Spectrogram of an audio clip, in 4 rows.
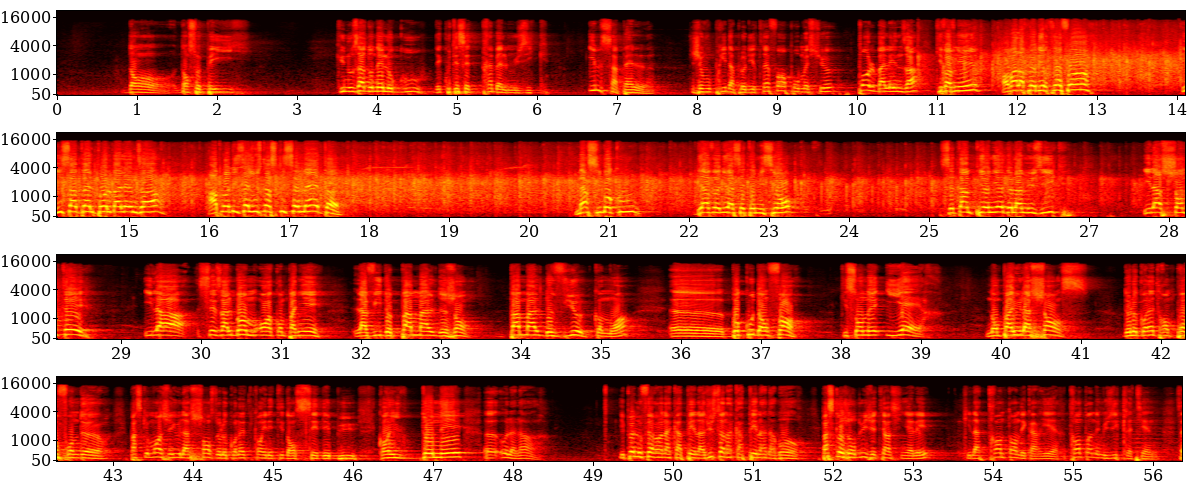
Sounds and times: Speech: 0.8s - 2.4s, 3.5s - 13.0s, 14.0s - 17.7s, 20.6s - 21.5s, 22.1s - 23.8s, 25.2s - 26.8s, 27.7s - 48.5s, 49.2s - 56.3s.

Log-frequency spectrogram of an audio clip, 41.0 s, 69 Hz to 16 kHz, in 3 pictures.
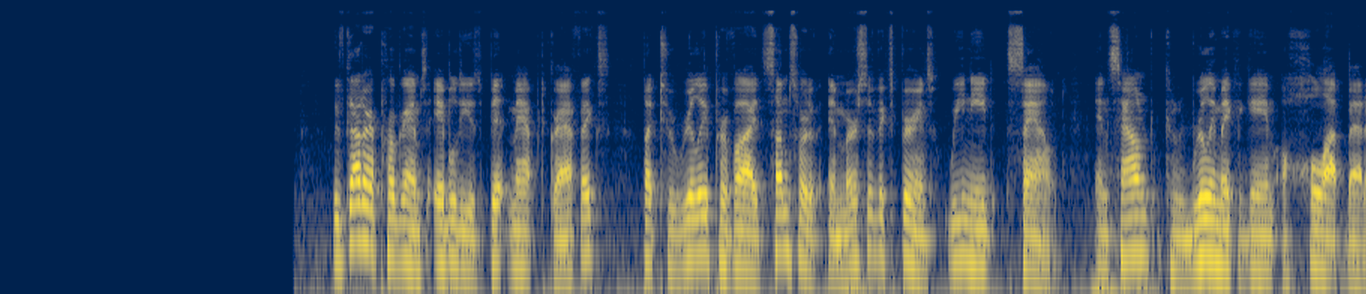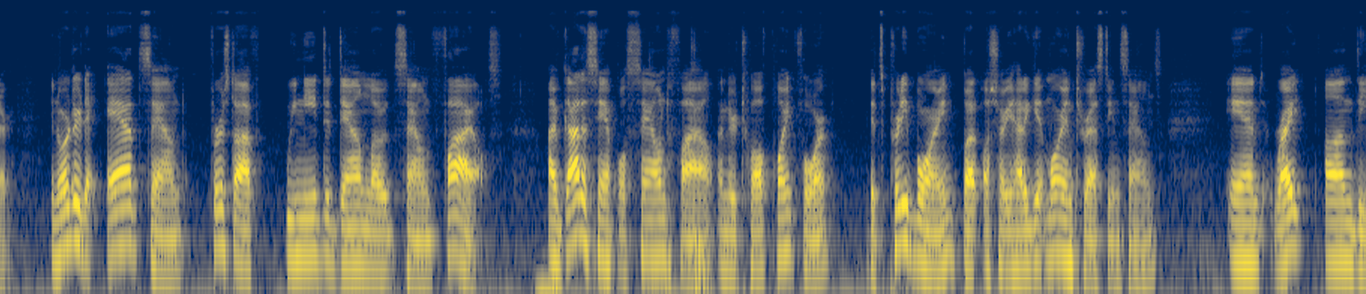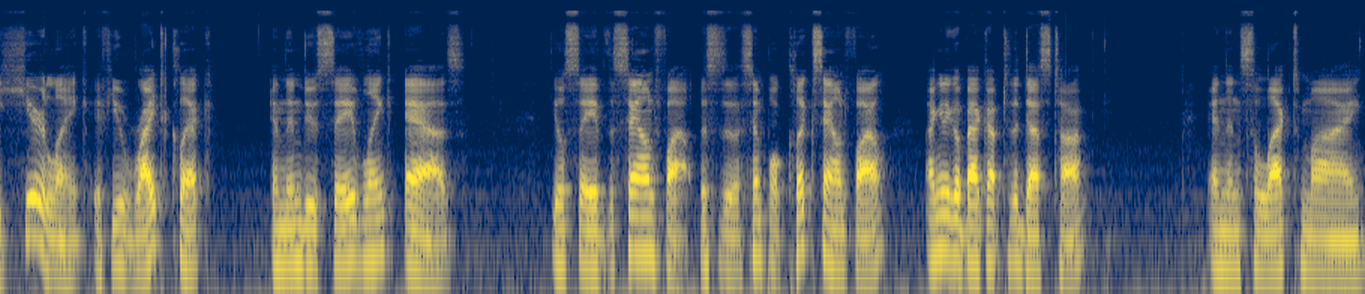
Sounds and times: Speech: 3.4s - 25.3s, 25.9s - 32.0s, 32.8s - 38.3s, 39.4s - 40.9s.

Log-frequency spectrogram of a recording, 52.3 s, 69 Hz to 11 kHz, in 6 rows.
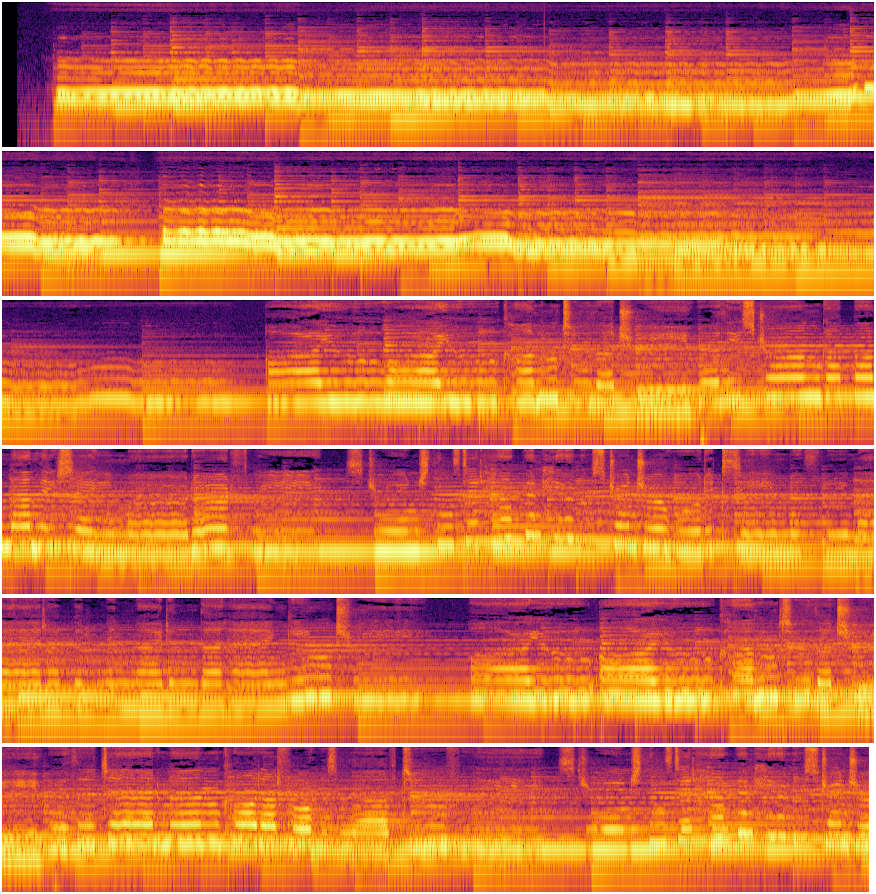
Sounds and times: Lullaby: 0.4s - 52.2s.

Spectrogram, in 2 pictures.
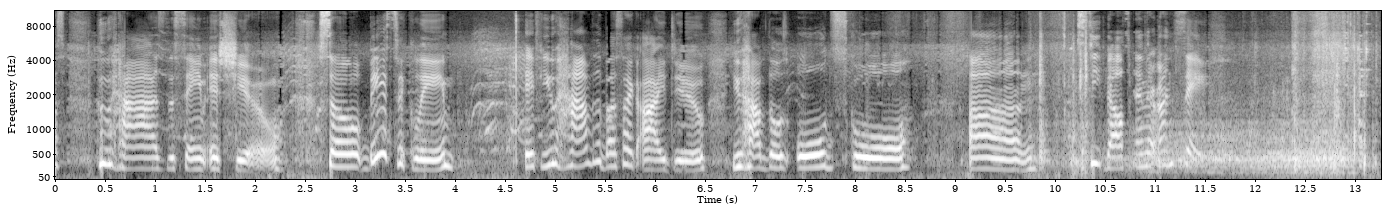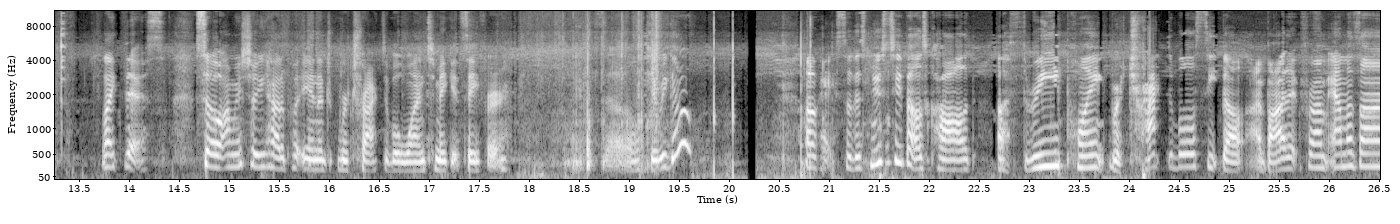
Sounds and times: Speech: 0.0s - 8.6s, 9.2s - 11.7s, 13.8s - 17.8s, 18.7s - 19.6s, 20.7s - 26.5s
Outside, rural or natural: 0.0s - 26.5s.

